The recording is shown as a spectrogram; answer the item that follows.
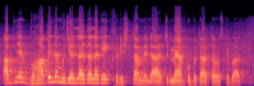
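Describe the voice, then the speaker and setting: A man's voice: fairly high pitch, expressive, fast, a bit bright, a little hiss or hum. A man from Pakistan, giving an earnest religious talk and telling a personal story with emotion. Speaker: religious speaker. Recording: echoey room, faint ambience.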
